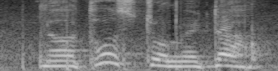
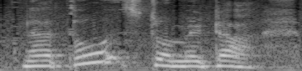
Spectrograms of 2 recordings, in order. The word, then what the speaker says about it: gnathostomata: Now this second division is gnathostomata. That is G is silent. Gnathostomata, means those are having jaws.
